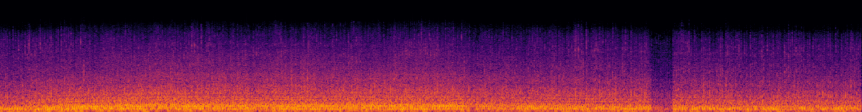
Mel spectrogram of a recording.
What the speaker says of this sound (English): Cut the engine because they don't want to work on the engine when it's running for some reason.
